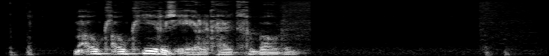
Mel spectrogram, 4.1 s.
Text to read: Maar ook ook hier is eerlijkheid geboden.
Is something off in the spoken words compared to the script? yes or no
no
